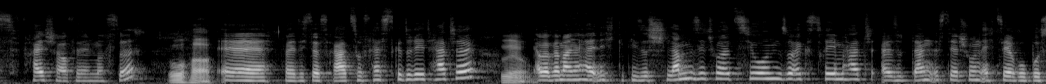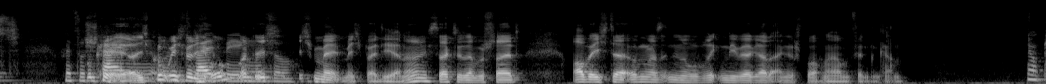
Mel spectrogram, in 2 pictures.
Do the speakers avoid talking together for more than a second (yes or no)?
no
